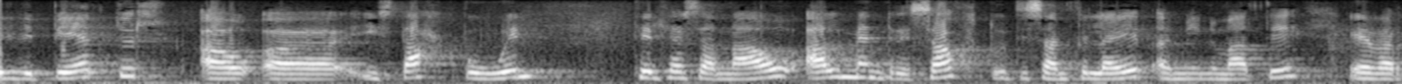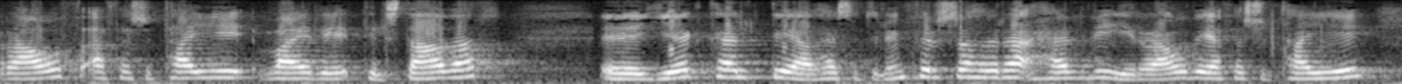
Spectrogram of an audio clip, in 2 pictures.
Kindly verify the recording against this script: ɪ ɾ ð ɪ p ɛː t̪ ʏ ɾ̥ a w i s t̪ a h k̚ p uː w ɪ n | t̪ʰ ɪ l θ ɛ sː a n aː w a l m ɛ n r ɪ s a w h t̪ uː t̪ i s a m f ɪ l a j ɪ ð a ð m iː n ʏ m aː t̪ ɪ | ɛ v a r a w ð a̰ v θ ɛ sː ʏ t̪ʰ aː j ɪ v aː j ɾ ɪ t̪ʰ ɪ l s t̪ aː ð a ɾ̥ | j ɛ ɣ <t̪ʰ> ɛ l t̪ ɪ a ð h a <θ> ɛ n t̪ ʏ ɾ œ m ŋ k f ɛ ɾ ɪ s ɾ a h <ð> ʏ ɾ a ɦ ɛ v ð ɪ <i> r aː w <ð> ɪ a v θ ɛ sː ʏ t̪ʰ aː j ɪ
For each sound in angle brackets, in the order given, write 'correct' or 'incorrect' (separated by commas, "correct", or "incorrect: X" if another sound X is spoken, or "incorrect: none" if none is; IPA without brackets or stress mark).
correct, incorrect: s, correct, correct, correct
